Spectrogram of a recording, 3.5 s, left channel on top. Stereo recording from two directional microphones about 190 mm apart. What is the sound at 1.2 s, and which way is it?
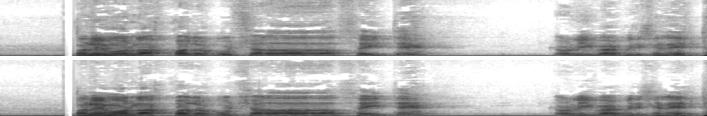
Speech, 30° left (ahead or behind).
